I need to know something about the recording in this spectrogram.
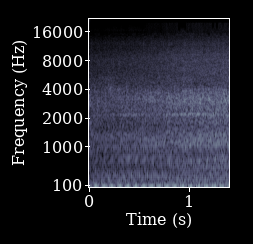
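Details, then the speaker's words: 2006 Subaru Forester (Copart, leaking radiator) overheated after 5-10 minute drive; lumpy idle stumbling a few times a second, burning coolant smell; misfire at idle, owner suspects blown head gaskets. "now she's misfiring. So, reason being, guys, is that the thing probably has blown head gaskets."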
